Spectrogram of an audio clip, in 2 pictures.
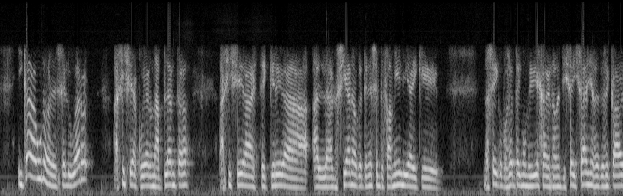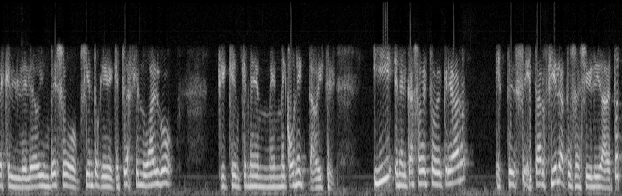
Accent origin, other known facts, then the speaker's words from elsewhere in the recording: Montevideo, Uruguay; Yo soy de Montevideo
